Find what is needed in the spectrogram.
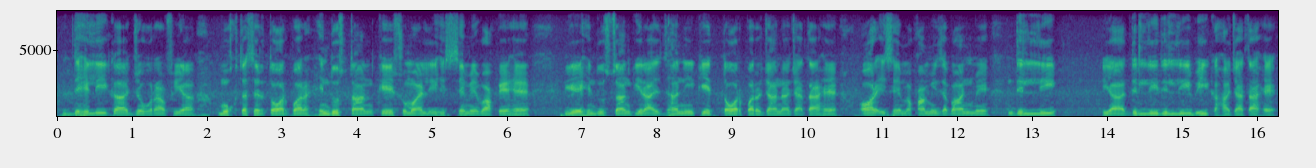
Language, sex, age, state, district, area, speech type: Urdu, male, 30-45, Delhi, East Delhi, urban, spontaneous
